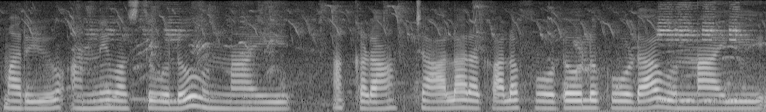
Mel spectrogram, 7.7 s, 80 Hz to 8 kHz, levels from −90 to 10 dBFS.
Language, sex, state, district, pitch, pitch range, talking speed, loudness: Telugu, female, Andhra Pradesh, Annamaya, 185 Hz, 180-195 Hz, 80 wpm, -16 LUFS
